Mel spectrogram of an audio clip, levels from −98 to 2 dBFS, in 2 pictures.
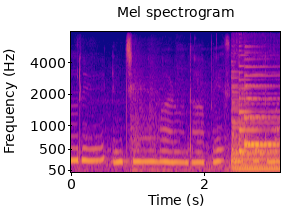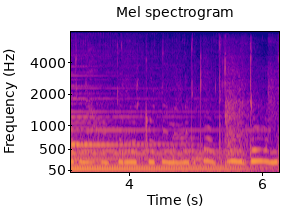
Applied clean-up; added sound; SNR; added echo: none; Piano; -2 dB; none.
